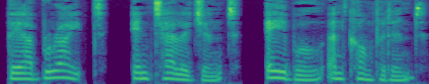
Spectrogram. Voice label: en gb they are bright intelligent able and confident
